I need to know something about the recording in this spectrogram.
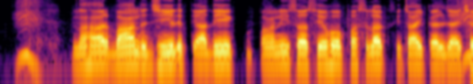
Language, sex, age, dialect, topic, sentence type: Maithili, male, 18-24, Eastern / Thethi, agriculture, statement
